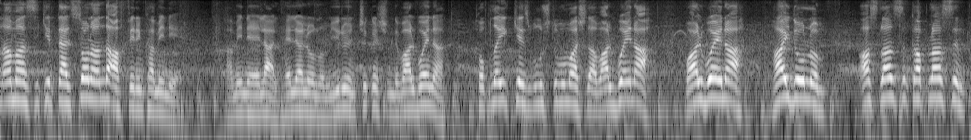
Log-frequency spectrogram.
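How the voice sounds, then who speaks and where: High-voiced excitable Turkish teen gamer. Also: male voice, moderate pace, a faint crowd, slight background noise. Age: teens. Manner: cheers players on, groans and shouts at misses. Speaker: gaming YouTuber. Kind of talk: excited gameplay commentary.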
